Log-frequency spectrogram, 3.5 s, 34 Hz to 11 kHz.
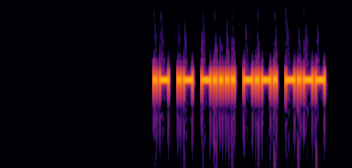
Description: Morse code, heard as a keyed tone, about 40 wpm, 700 Hz. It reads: AA6CY
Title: USA Call Signs - 5 Characters - Repeated 3x - 40wpm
